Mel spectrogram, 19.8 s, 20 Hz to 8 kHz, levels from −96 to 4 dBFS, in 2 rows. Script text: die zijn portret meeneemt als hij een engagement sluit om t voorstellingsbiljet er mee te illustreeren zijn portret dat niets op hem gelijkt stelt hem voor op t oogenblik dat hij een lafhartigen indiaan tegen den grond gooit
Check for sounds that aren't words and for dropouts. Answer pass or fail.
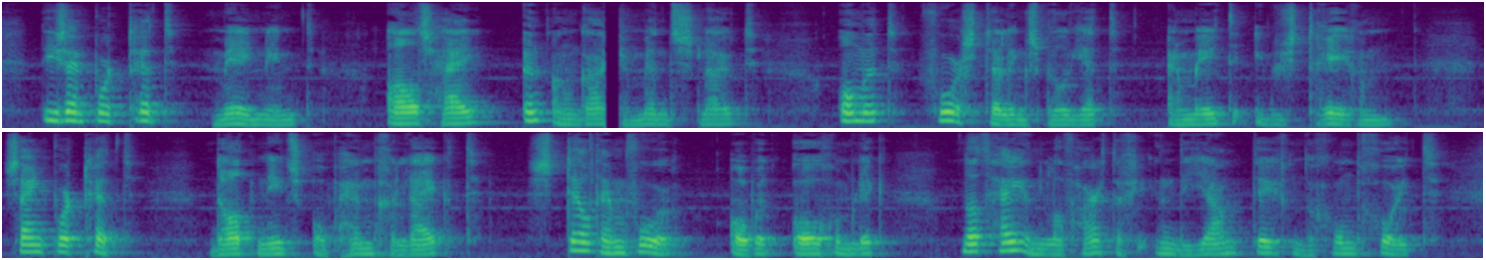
fail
